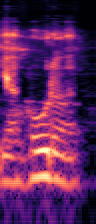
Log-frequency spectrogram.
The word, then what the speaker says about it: Yehuda: Yehuda you heard it's Yehuda that's the that's the actual pronouncing pronunciation of the name yeah but it's just the J because you know you replace the Y with the J but well yeah there's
